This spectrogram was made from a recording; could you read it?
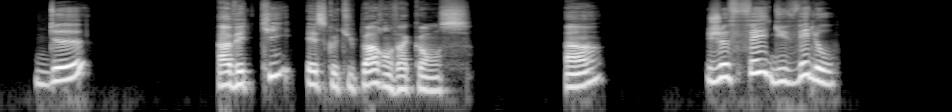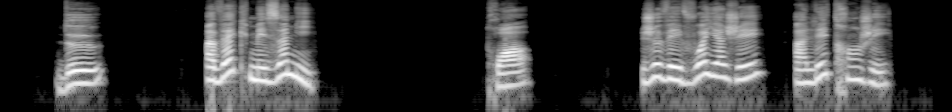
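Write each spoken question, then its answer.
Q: Avec qui est-ce que tu pars en vacances?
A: 2: Avec mes amis.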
